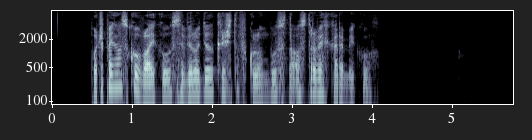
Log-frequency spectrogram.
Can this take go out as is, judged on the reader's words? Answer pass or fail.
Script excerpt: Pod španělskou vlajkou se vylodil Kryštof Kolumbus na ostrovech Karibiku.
pass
